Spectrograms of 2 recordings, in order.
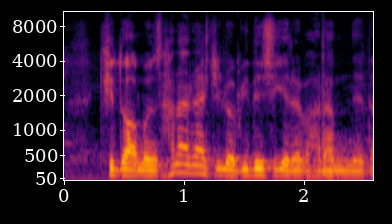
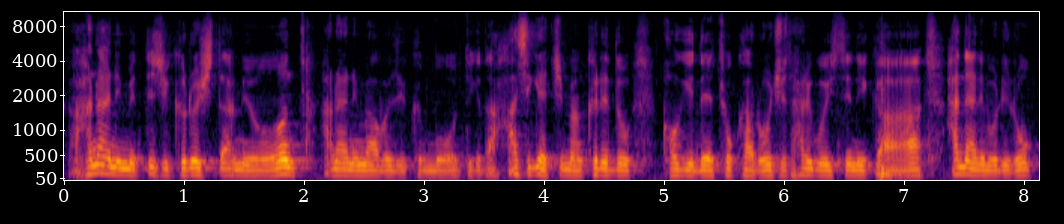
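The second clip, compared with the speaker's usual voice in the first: ordinary delivery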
